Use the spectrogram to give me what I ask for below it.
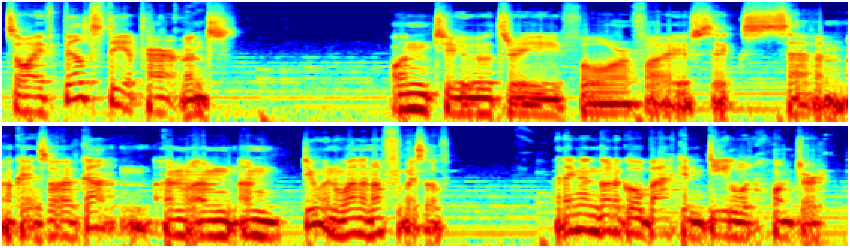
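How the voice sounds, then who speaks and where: A man's voice: mid-range voice, big pitch swings, gravelly, a bit bright, faint music behind. A man streaming a story game, chatting casually and reading the game's narration aloud. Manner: casual, thinks aloud, reads narration slowly.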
